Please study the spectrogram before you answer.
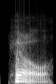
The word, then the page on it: hill: American English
